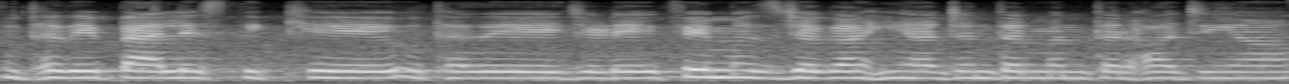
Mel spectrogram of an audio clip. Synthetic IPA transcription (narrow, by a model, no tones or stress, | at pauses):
ʊt̪ʰẽd̪epɛːlɪsd̪ɪkʰeʊt̪ʰẽd̪ed͡ʒeːɽefeːməsd͡ʒɐɡaɦijãd͡ʒɐ̃nd̪əɾmɐ̃nt̪əɾɦaːd͡ʒijãː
